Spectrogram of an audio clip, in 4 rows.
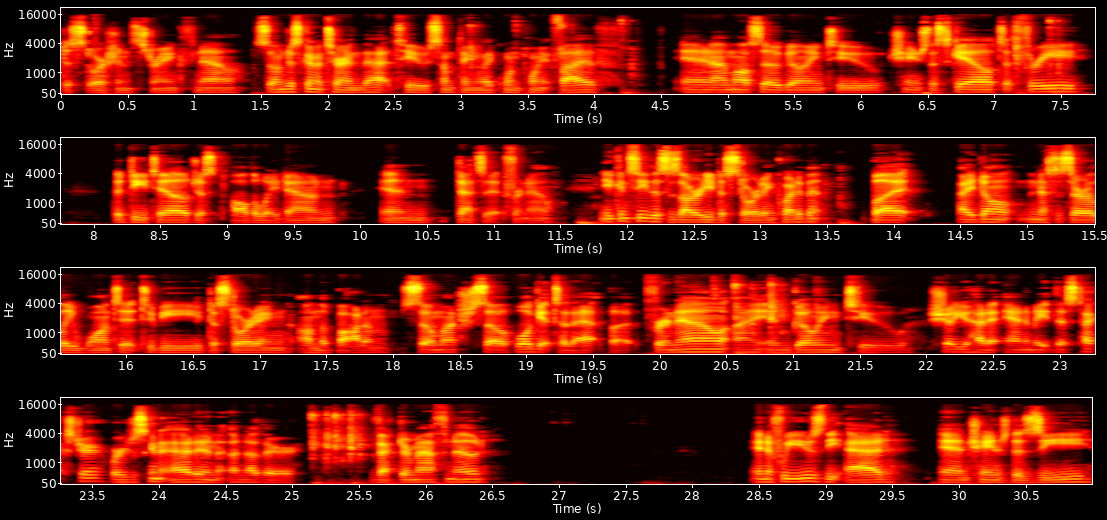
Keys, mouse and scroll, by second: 0.4 shift+click, 1.4 BackSpace, 4.5 middle click, 4.9 middle click, 6.1 click, 8.4 click, 11.5-12.6 scroll down 1, 12.6 middle click, 12.6 scroll down 1, 12.8 middle click, 13.4-13.7 scroll down 3, 13.6 middle click, 13.7 click, 19.9 middle click, 19.9 scroll up 2, 20.0 click, 20.6 shift+a, 29.1 click.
